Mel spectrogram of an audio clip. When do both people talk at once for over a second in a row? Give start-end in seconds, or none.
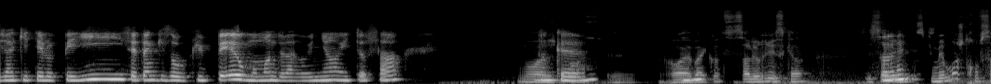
none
